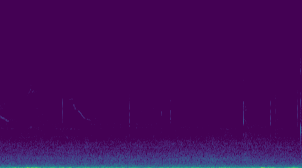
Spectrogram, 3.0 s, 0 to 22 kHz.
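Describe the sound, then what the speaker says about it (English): Japan Airlines Boeing 777 on final approach to DFW runway 13R, a steady low engine rumble with wind buffeting, moderately loud and continuous, no talk. "Japan Airlines Flight 12 from Haneda, this is a 777, is about to arrive over on the runway"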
